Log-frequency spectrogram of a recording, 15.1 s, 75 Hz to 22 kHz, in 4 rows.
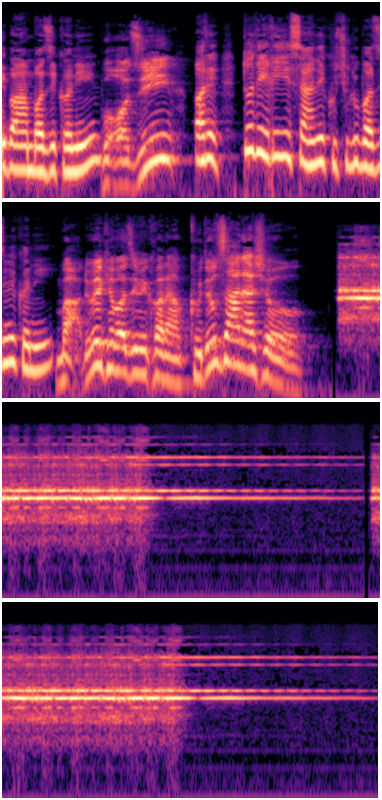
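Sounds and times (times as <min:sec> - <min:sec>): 
speech: 0:00.0 - 0:07.4
telephone ringing with an electronic trill: 0:07.1 - 0:15.0.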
